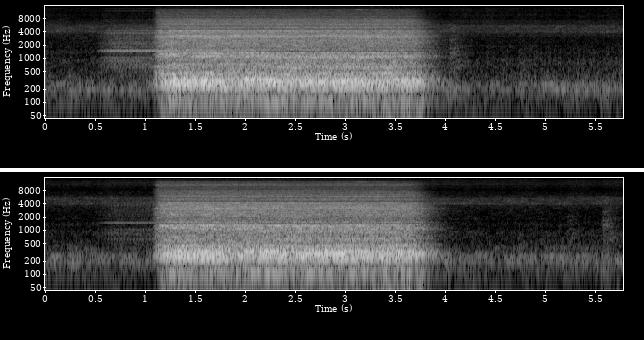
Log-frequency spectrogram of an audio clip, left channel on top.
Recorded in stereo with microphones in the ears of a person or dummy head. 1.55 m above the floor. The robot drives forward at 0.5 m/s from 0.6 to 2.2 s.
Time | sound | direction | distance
1.1 | boiling | 10° left (ahead or behind) | 1.6 m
